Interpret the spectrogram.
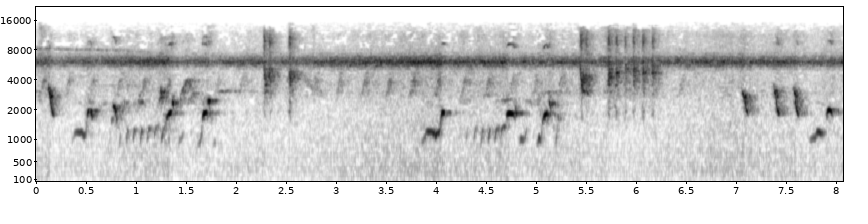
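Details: Wild white-rumped shama singing in nature: short whistled phrases and quick rattling note series around the middle pitches, with gaps between bursts, over a steady high insect drone throughout.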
